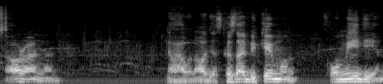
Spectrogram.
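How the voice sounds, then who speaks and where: A man talks with a Romanian accent. There is noticeable background noise. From Romania, Bucharest. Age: 40s. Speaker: podcast host and comedian. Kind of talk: casual comedic podcast monologue. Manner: halting, self-correcting.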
